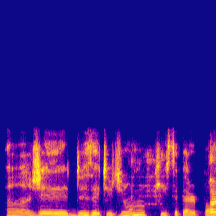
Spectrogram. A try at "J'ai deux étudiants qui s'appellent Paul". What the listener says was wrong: Strictly speaking, you finished étudiant before we went to key. Étudiant qui consonant join, right?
